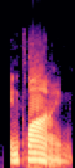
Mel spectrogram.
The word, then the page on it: incline: American English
